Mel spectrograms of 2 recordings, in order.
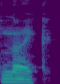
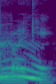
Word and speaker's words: Nike: I listened to it whilst running, so they partnered up with Nike or Ah, Nike, depending on how you pronounce it, to produce like some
